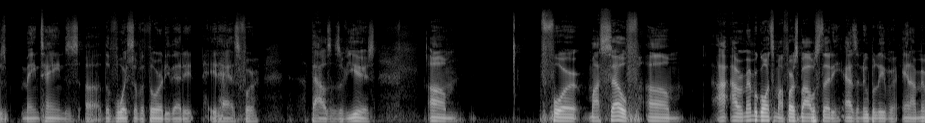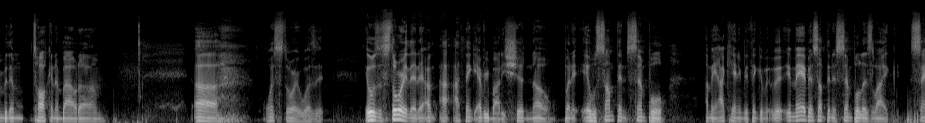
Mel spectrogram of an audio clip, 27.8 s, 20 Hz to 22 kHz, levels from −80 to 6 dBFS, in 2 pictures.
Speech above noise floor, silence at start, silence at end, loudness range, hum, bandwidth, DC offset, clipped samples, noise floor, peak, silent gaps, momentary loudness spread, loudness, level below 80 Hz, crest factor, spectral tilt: 37 dB; 0 s; 0 s; 7 LU; none; 15.5 kHz; under 0.1%; under 0.1%; -63 dBFS; -4 dBFS; none; 16 LU; -27 LUFS; -54 dBFS; 24 dB; -5.5 dB/octave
